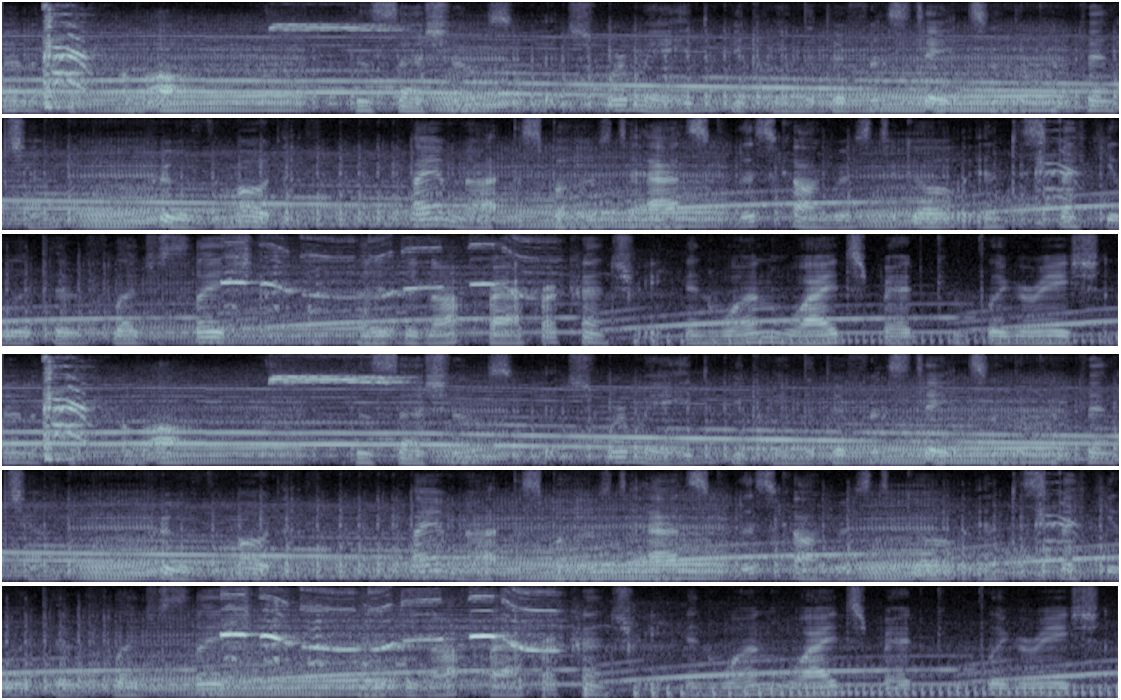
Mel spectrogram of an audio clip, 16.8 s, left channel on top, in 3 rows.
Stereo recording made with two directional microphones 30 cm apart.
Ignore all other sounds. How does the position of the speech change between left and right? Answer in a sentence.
You can hear the speech stay put.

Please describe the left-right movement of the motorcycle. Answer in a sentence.
In this clip you hear the motorcycle go from the left side to the right.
